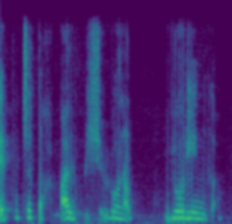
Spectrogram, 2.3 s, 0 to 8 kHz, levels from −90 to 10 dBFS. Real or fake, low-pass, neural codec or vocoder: fake; 7.2 kHz; codec, 24 kHz, 1.5 kbps, HILCodec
